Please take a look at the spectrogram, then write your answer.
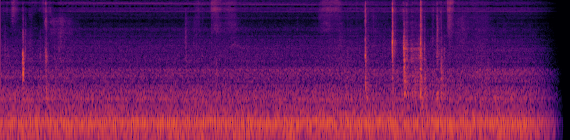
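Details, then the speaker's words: Car radio playing from phone via USB-C adapter through a ground loop noise isolator into the aux port: steady low cabin rumble with a few light clicks, the buzzing gone. "inside that video that you just saw the buzzing sound go away"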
